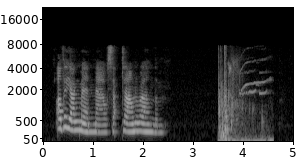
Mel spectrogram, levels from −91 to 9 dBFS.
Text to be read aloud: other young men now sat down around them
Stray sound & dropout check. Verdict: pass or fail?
fail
